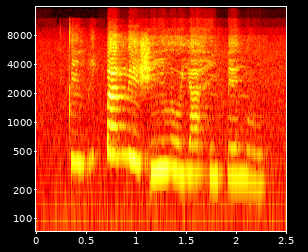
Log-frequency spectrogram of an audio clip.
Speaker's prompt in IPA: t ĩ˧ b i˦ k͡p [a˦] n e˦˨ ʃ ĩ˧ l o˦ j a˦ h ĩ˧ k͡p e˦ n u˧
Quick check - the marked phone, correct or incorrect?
correct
